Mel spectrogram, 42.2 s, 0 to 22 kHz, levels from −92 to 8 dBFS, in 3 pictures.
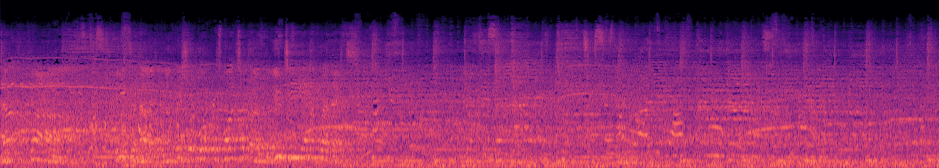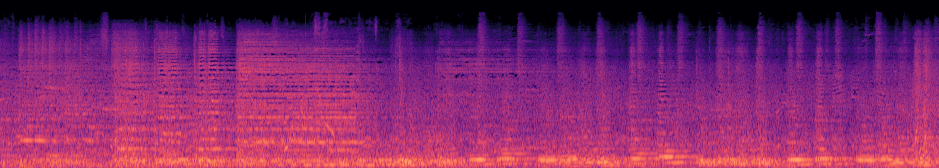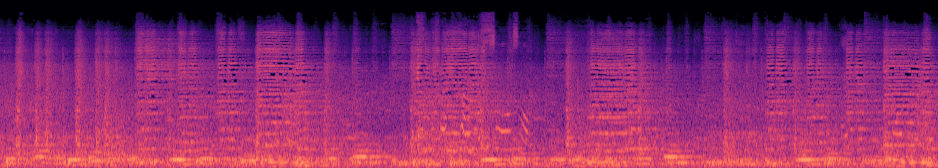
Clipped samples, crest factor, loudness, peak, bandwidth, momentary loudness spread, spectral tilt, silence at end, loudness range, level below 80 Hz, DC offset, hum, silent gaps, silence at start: under 0.1%; 16 dB; -21 LUFS; -6 dBFS; 14 kHz; 6 LU; -5.5 dB/octave; 0 s; 4 LU; -34 dBFS; under 0.1%; none; none; 0 s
